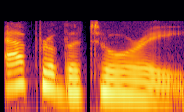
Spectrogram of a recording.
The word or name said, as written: approbatory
